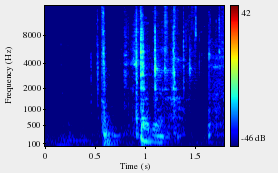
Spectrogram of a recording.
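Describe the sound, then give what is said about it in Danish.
Plastic clicks and rattles as a brown tape with a green leader is pressed onto the left reel of a reel-to-reel tape recorder; several sharp, irregular clicks and scraping handling noises build up over the second half. “Jeg klikker det på her, prøver at få det til at komme ind”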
